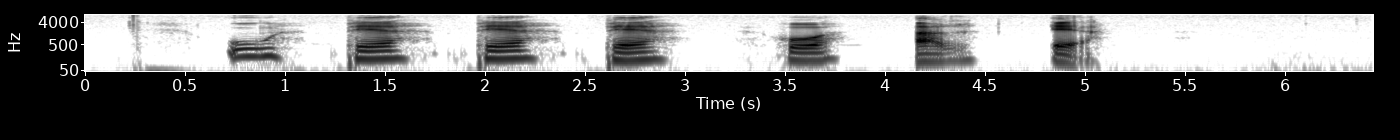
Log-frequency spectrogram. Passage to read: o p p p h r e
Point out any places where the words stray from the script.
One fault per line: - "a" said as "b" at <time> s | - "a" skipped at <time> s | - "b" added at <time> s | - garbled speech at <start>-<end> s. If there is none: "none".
none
